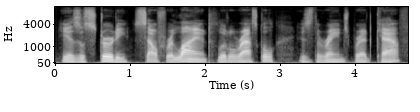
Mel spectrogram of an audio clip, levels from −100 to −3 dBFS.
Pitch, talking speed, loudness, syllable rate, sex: 115 Hz, 165 wpm, -20 LUFS, 4.2 syllables/s, male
